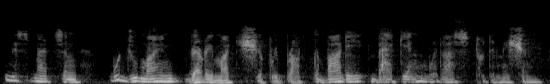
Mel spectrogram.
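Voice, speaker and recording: An actor playing a gentle, devout mission priest who speaks softly and formally, in 1940s radio acting style. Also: male voice, medium pitch, lively intonation, normal speed, breathy edge. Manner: soft-spoken, solemn, formal. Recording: dull lo-fi vintage radio recording.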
